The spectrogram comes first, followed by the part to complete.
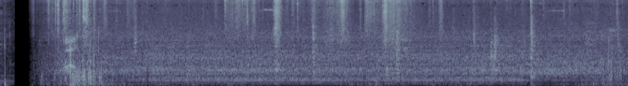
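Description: Traeger pellet grill running with a steady hum while the lid is opened, a wire rack is set onto the grill grates and the lid is shut, with scattered metallic clicks and knocks.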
